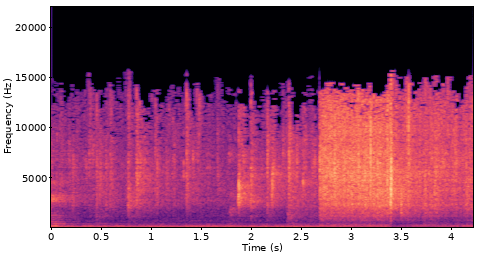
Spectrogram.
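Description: Food sizzling in a frying pan on a hob. The sizzle gets much louder and brighter about two-thirds of the way in.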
